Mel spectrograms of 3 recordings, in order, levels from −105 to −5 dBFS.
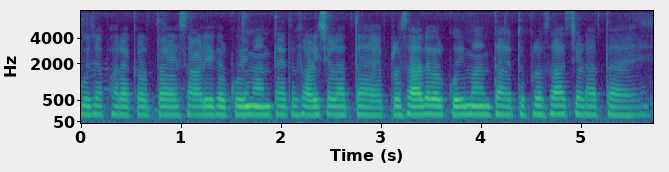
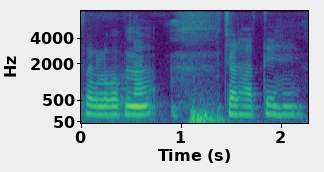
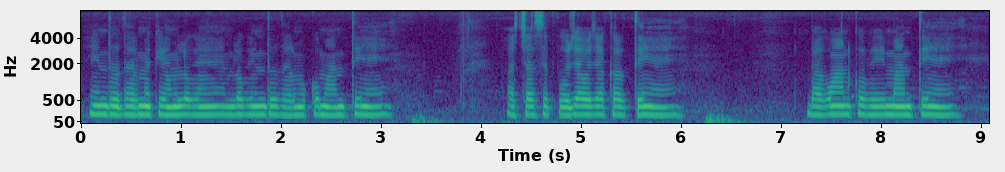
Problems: constant background noise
